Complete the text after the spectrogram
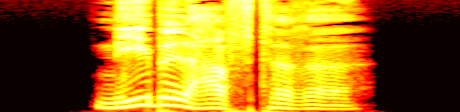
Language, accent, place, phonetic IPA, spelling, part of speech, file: German, Germany, Berlin, [ˈneːbl̩haftəʁə], nebelhaftere, adjective, De-nebelhaftere.ogg
- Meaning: inflection of nebelhaft: 1. strong/mixed nominative/accusative feminine singular comparative degree 2. strong nominative/accusative plural comparative degree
